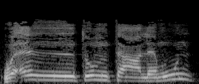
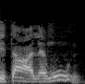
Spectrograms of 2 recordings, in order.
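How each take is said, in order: First: Slowly chanted وأنتم تعلمون, higher pitched; still ayn. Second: Faulty تعلمون with the ع set moving; vowelled ayn. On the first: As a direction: recite تعلمون with a vowelless ع. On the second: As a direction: bounce off the ع in تعلمون. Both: Shown as a demonstration. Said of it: "العين ساكنة ما حركهاش".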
